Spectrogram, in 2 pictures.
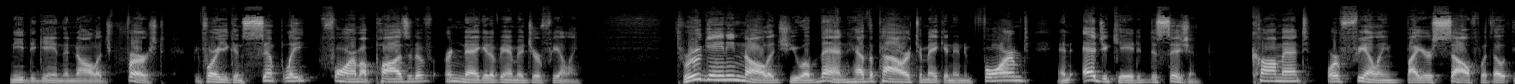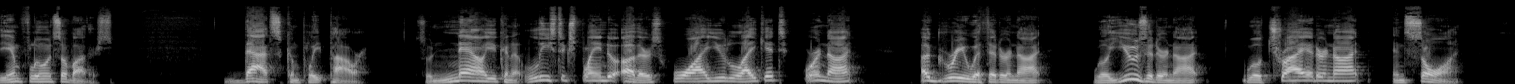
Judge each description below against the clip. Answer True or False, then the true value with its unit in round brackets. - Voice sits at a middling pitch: False (110 Hz)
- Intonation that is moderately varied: False (7.9 semitones)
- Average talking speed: True (160 wpm)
